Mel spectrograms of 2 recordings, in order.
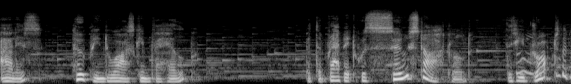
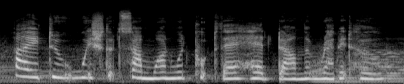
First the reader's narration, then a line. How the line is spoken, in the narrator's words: she said with a sob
